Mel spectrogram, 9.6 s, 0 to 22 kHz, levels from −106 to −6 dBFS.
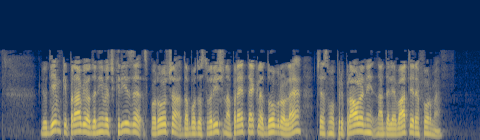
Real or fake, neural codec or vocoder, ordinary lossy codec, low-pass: real; none; MP3, 24 kbps; 7.2 kHz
